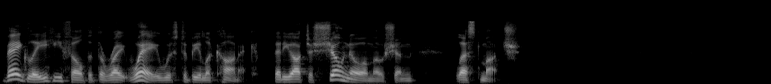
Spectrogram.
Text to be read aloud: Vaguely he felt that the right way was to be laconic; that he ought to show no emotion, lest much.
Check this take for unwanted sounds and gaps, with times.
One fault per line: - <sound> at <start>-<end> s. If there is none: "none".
none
